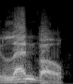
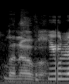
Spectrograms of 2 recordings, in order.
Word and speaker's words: Lenovo: it was another company um it's another company lenvo Lenovo you mean Lenovo Lex Mark Lex Mark that's who it was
